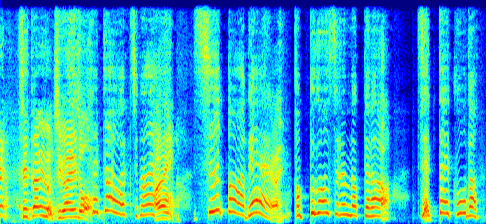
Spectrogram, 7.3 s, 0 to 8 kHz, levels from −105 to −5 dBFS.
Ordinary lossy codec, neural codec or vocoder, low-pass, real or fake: none; codec, 16 kHz, 1 kbps, FunCodec, trained on LibriTTS, 50 frames a second; none; fake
